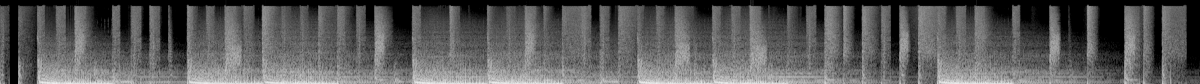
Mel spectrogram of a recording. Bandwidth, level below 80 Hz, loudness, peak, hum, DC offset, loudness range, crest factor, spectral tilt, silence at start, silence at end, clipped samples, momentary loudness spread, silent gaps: 17.5 kHz; -14 dBFS; -14 LUFS; 0 dBFS; none; under 0.1%; 2 LU; 10 dB; -4.5 dB/octave; 0 s; 0.15 s; under 0.1%; 7 LU; none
